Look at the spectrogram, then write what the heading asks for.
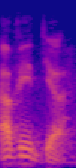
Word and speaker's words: avidya: bound fascinated and this is called in Sanskrit avidya a v i d y a Vidya is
